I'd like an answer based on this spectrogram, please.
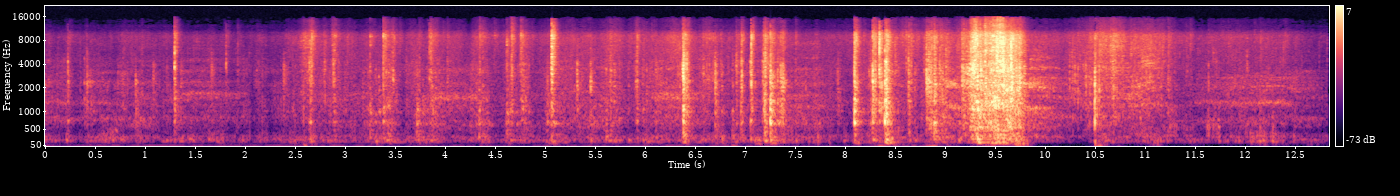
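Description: Clicks, knocks and rustling from hands working a portable propane heater's hose and fittings, with a brass fitting being attached to a propane tank near the end. A loud rush of noise lasting about a second comes a little past nine seconds in.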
